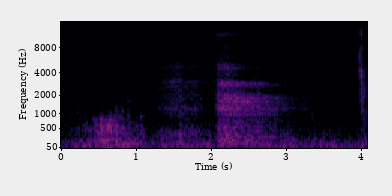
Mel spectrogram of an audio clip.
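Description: Near silence with two faint, soft breaths, one about half a second in and a longer one about two seconds in.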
